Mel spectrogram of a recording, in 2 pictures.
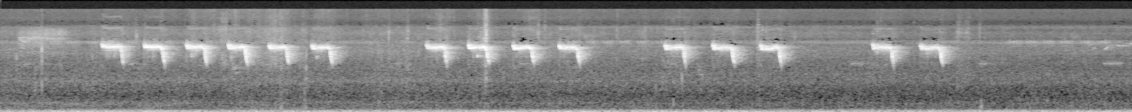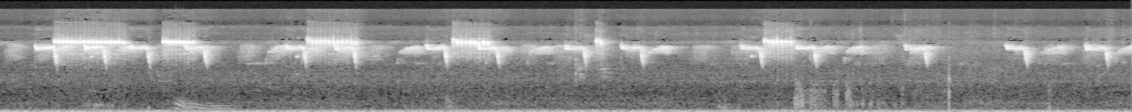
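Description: Small birds chirping: quick runs of short downward chirps, several a second, growing into a denser chorus about halfway through, over a low steady rumble.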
